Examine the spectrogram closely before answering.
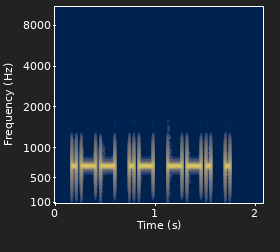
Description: Morse code, heard as a keyed tone, about 25 wpm, 700 Hz. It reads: WAGE
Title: Pangram Challenge v2 - 25wpm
